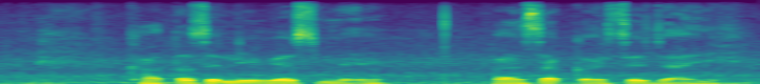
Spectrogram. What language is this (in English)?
Bhojpuri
